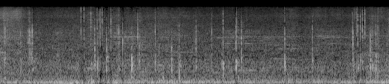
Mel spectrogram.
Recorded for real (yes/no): yes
